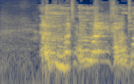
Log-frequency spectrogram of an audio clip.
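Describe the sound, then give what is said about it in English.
After a brief quiet moment, a person coughs several times in quick succession, the harsh, raspy bursts fairly loud, with a throaty rumble between them. “is coughing over there too.”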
